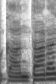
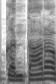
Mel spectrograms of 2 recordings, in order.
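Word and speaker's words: ಕಾಂತಾರ: Film का जो original title है, एक्चुअली उसको हिंदी रीजन में बहुत सारे लोग गलत प्रोनाउंस कर रहे हैं। बहुत सारे लोग इसको कांटारा बोल रहे हैं, कंटारा बोल रहे हैं और कई लोग इसको कंतारा बोल रहे हैं। लेकिन बेसिकली इसका जो सही प्रोनाउंसिएशन है वो कांतारा है, जो कि कन्नड़ा भाषा का एक शब्द है, जिसका कन्नड़ा भाषा में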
